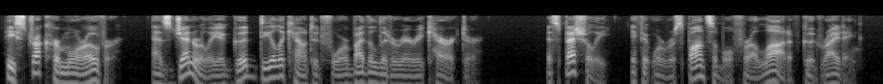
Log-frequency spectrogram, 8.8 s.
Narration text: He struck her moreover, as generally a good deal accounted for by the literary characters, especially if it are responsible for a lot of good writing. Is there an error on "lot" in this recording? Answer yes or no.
no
